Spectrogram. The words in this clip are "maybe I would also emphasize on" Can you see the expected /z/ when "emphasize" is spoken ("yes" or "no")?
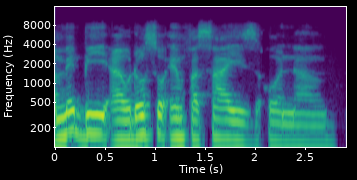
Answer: yes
